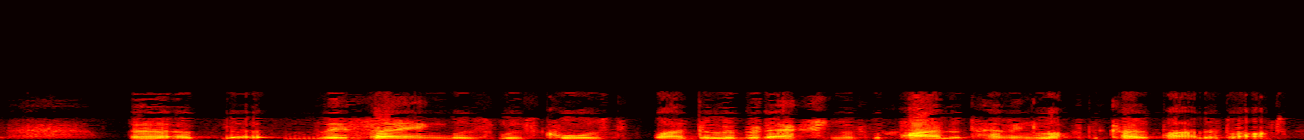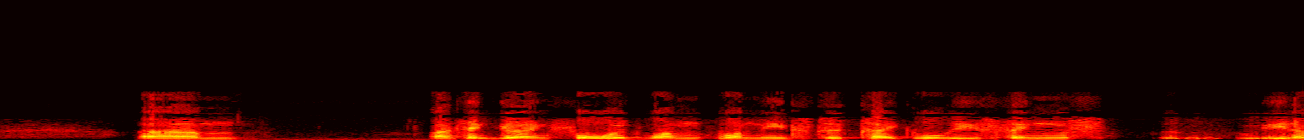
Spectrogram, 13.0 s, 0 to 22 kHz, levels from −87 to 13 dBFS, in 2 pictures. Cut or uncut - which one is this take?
uncut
